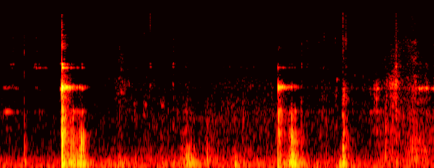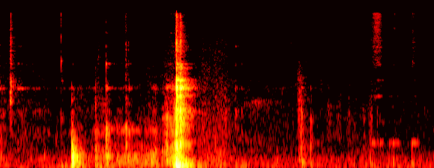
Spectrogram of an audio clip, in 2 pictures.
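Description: Aluminium cake pan and ceramic plate knocking and clinking against each other and the table as the cake is turned out onto the plate: several light knocks, then one louder thud about eight seconds in.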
